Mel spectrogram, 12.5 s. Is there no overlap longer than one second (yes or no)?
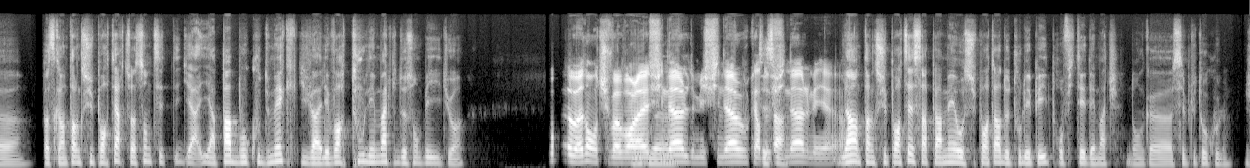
yes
